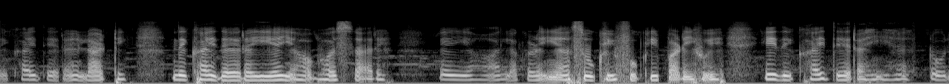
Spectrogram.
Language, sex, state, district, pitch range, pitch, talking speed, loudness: Hindi, female, Maharashtra, Sindhudurg, 200-225 Hz, 210 Hz, 150 wpm, -17 LUFS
